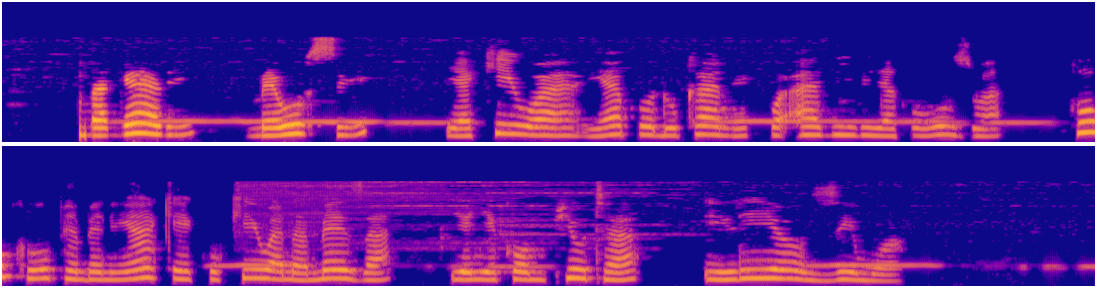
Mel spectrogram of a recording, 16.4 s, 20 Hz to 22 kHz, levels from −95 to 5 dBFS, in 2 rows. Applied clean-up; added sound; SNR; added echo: classical method Wiener filter.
